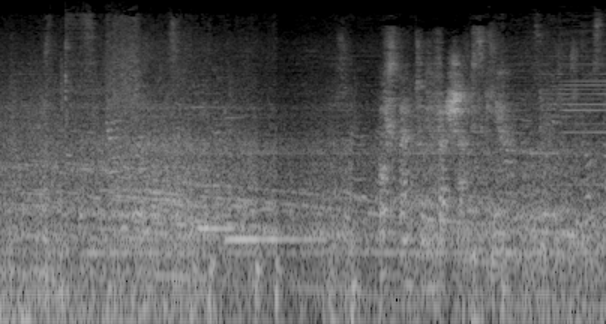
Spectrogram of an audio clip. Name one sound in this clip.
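A tram's motor whines, falling in pitch as the tram slows.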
